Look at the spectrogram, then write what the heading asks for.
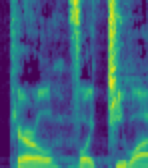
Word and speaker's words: Karol Wojtyła: After the death of his mother, when he was 8 years old, Karol Wojtyła is how you say his name, the Pope that died.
